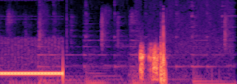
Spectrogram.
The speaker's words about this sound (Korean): 못, 못 믿겠으면 지금 바로 산타한테 전화 연결을 할수 있지요.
